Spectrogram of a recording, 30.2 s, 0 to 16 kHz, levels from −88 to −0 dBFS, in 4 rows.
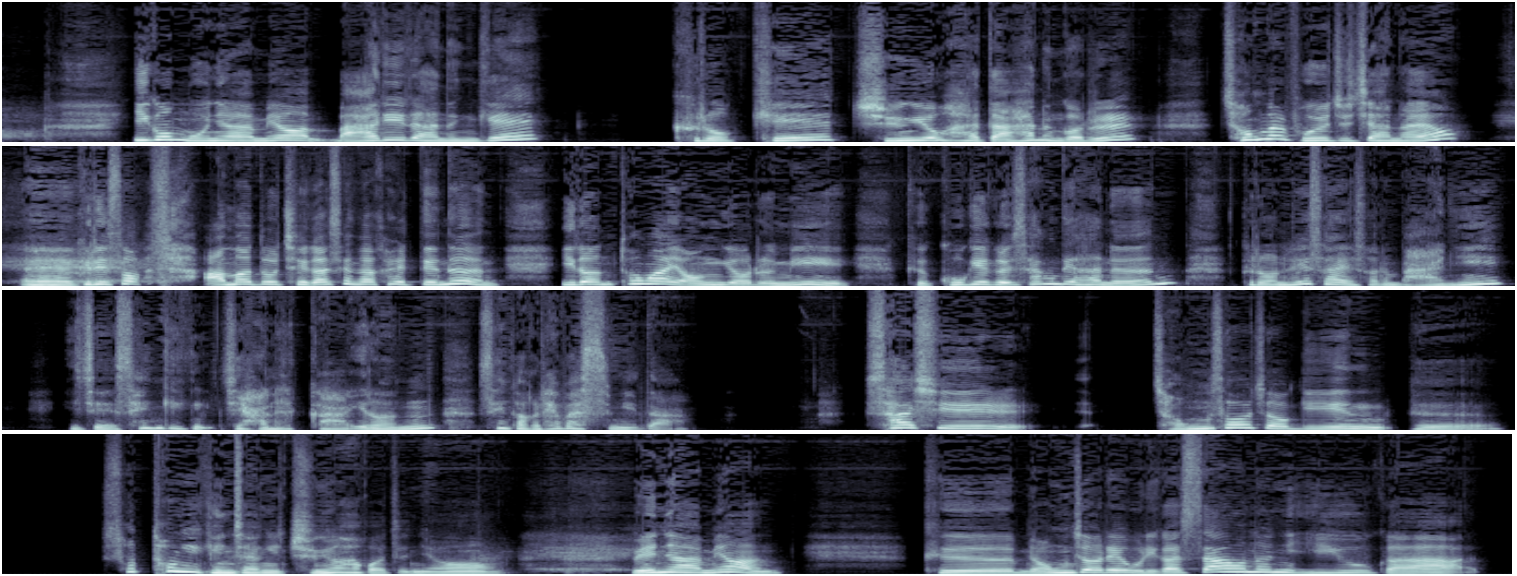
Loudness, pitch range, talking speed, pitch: -15 LUFS, 205-280 Hz, 245 characters per minute, 235 Hz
